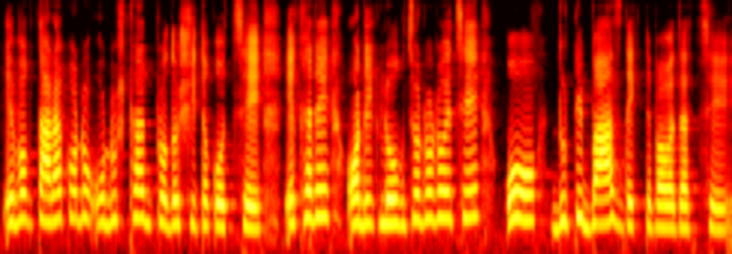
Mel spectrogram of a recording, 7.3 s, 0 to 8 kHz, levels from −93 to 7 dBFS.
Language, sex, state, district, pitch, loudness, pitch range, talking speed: Bengali, female, West Bengal, Malda, 265 Hz, -16 LUFS, 240-300 Hz, 130 wpm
